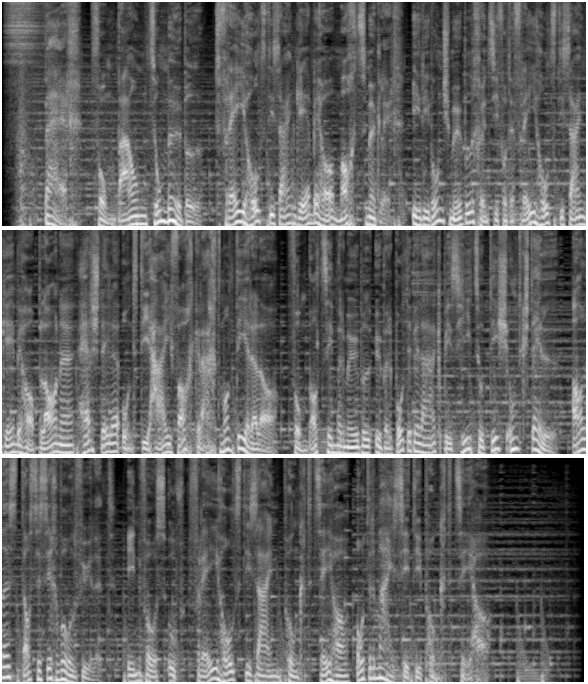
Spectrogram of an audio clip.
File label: radio spot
